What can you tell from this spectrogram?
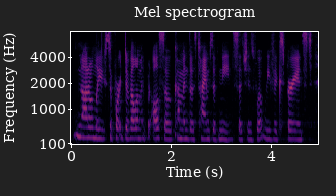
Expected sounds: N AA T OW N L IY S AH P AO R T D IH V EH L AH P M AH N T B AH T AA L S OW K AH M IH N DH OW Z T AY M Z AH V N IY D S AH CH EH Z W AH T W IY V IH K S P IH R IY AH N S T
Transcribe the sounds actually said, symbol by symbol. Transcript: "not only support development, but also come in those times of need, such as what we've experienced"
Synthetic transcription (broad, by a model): N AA T OW N L IY S AH P AO R T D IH V EH L AH P M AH N B AH T AA L S OW K AH M IH N DH OW Z T AY M Z AH V N IY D S AH CH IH Z W AH T W IY V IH K S P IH R IY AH N S T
